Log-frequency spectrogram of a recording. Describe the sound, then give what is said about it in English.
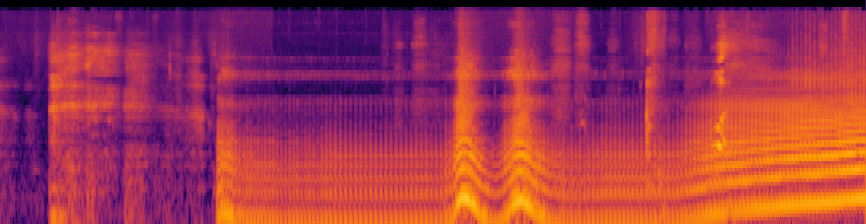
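A person imitates an idling car engine with a low, steady vocal rumble that runs for several seconds, swells briefly into two revving surges, then rises into a louder, higher revving drone at the end. “I can also do a car idling.”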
